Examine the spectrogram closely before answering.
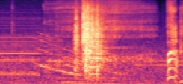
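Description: Metal pipes clatter to the ground.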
